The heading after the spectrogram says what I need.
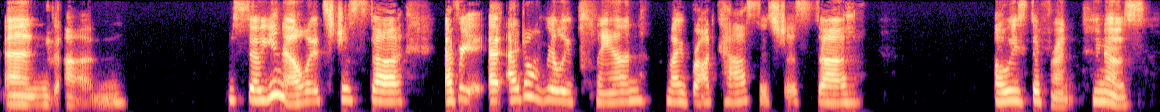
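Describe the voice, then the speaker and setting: A woman's voice: a little high, animated, takes it slowly, no echo. A woman, an actress and former reporter, talking openly as a podcast guest, with lots of "um" and "you know.". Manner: chatty and open, with frequent fillers. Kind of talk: casual interview conversation.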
